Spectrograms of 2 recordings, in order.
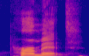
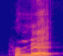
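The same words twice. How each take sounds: First: It is said with the noun pronunciation. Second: It is said with the verb pronunciation. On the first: It means a document like a license. "if you say this word as a 名词, like then it's pronounced permit" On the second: It means to allow someone to do something. "I keep mentioning these words where there's two different pronunciations"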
